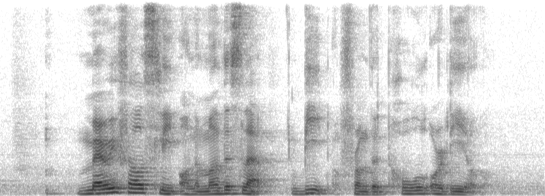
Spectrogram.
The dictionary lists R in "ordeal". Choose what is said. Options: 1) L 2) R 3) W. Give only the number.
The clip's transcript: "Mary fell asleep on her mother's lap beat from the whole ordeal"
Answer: 2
